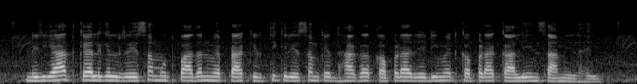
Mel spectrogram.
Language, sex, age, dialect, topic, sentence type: Magahi, male, 25-30, Western, agriculture, statement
